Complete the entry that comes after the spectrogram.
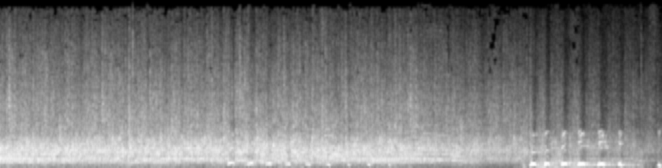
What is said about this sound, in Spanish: Los que quieran que se le renueve el contrato a Natalie Yaresco, que aplaudan.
